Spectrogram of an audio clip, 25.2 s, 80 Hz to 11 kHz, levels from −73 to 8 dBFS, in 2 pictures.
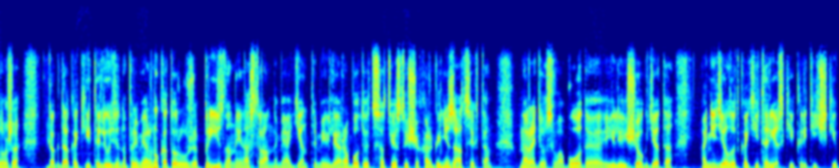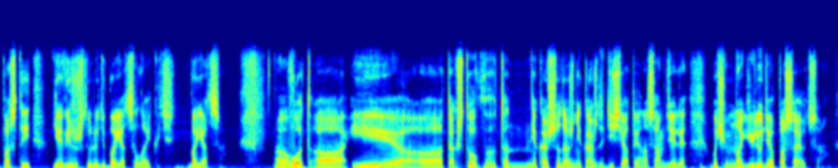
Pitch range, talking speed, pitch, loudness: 110-125 Hz, 130 wpm, 115 Hz, -17 LUFS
